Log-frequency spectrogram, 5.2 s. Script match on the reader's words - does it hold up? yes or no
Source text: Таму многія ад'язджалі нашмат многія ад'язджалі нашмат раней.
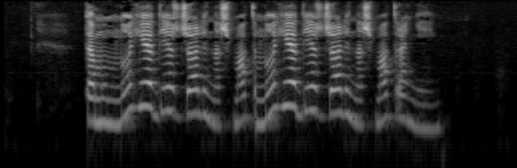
yes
